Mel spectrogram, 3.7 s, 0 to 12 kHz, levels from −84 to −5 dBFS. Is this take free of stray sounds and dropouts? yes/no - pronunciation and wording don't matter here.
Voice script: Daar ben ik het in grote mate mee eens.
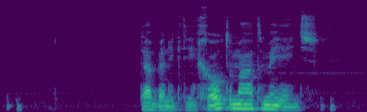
yes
